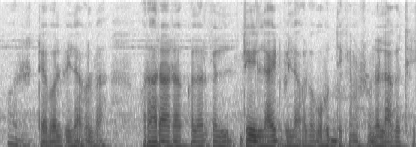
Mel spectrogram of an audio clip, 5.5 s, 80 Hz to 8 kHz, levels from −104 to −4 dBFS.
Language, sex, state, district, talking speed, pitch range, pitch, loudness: Bhojpuri, male, Bihar, Sitamarhi, 215 wpm, 100-110 Hz, 105 Hz, -36 LUFS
